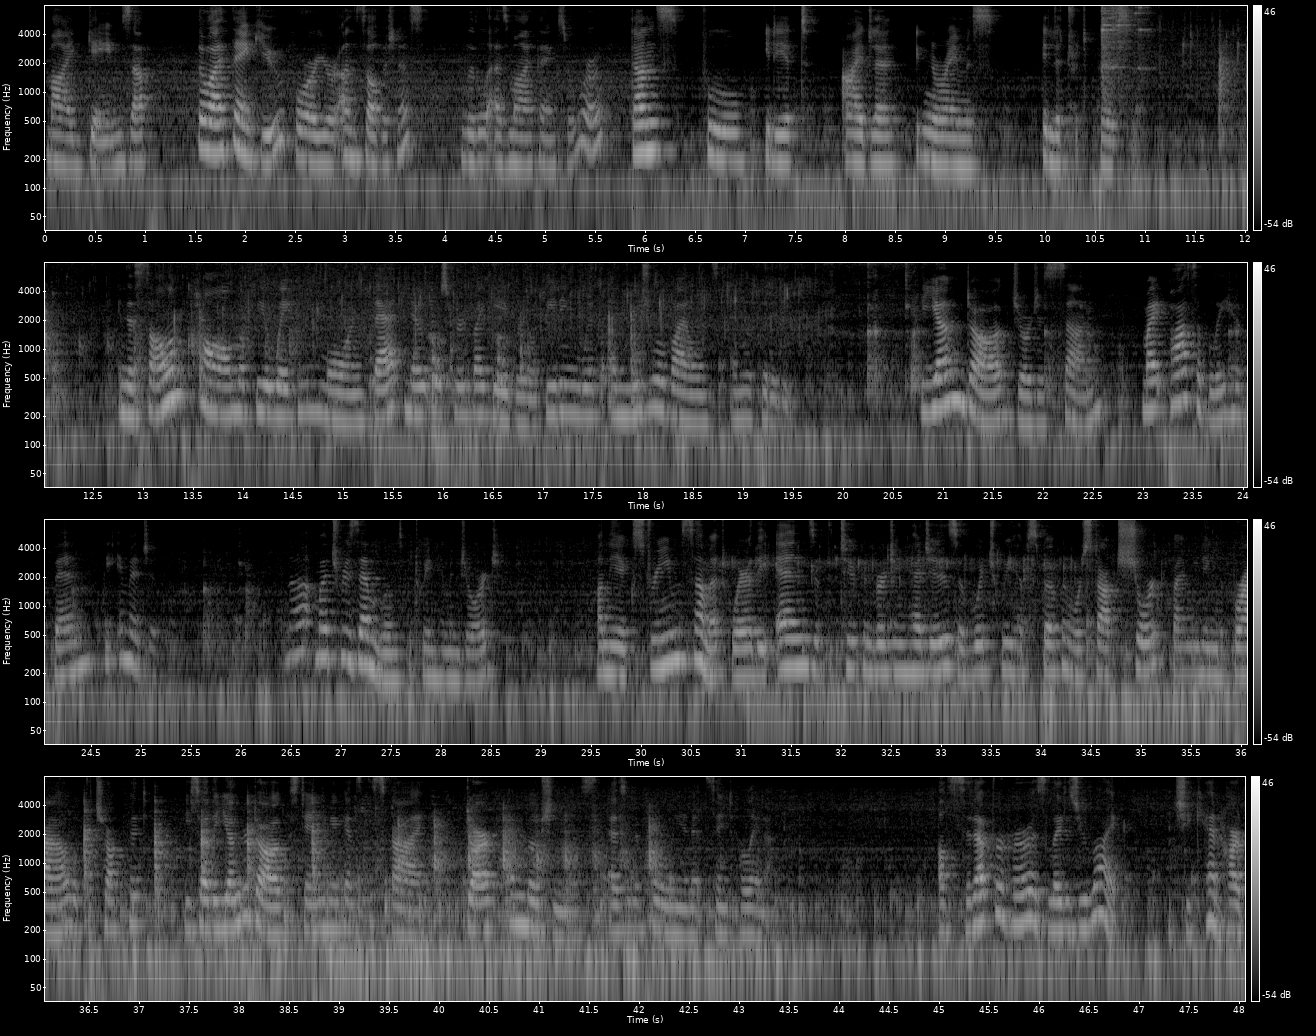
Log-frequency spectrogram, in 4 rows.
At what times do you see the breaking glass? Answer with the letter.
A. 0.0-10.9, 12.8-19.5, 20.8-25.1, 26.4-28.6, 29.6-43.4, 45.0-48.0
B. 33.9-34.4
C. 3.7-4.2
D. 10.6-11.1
D.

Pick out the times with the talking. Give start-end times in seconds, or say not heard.
0.0-10.9, 12.8-19.5, 20.8-25.1, 26.4-28.6, 29.6-43.4, 45.0-48.0.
